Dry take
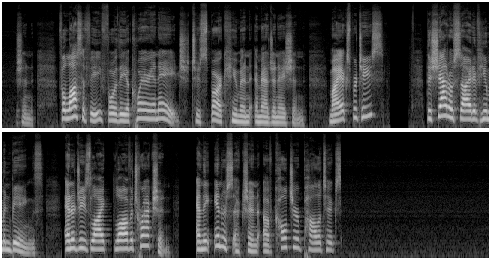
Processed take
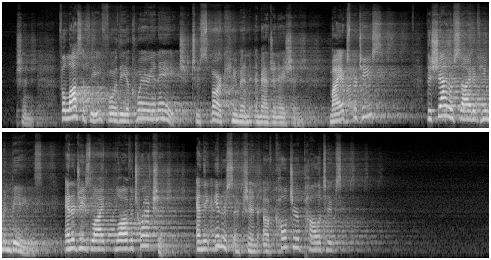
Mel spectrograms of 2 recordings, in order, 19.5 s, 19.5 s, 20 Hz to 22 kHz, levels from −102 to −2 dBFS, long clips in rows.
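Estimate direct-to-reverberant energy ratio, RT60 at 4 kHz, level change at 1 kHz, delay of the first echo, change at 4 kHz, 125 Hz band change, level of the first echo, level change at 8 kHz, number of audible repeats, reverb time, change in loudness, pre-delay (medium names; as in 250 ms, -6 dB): 10.0 dB, 2.2 s, +6.0 dB, 278 ms, +6.0 dB, +5.5 dB, -16.0 dB, +6.0 dB, 3, 2.8 s, +6.0 dB, 34 ms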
